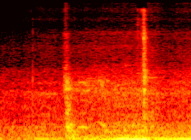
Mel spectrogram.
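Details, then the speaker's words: Chevrolet Aveo after repair of idle RPM fluctuating at start: engine cranks briefly and starts cleanly without touching the accelerator (previously needed pedal pressed), settling to a steady low hum; normal start. "Oscillator பெடலில் கால் வைக்கவே இல்லை. வண்டி நம்ம start பண்ணிட்டோம்."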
